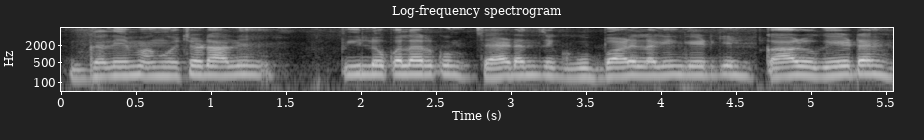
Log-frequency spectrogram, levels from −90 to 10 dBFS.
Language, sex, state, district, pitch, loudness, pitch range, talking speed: Bundeli, male, Uttar Pradesh, Budaun, 180 Hz, -17 LUFS, 170-190 Hz, 205 wpm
